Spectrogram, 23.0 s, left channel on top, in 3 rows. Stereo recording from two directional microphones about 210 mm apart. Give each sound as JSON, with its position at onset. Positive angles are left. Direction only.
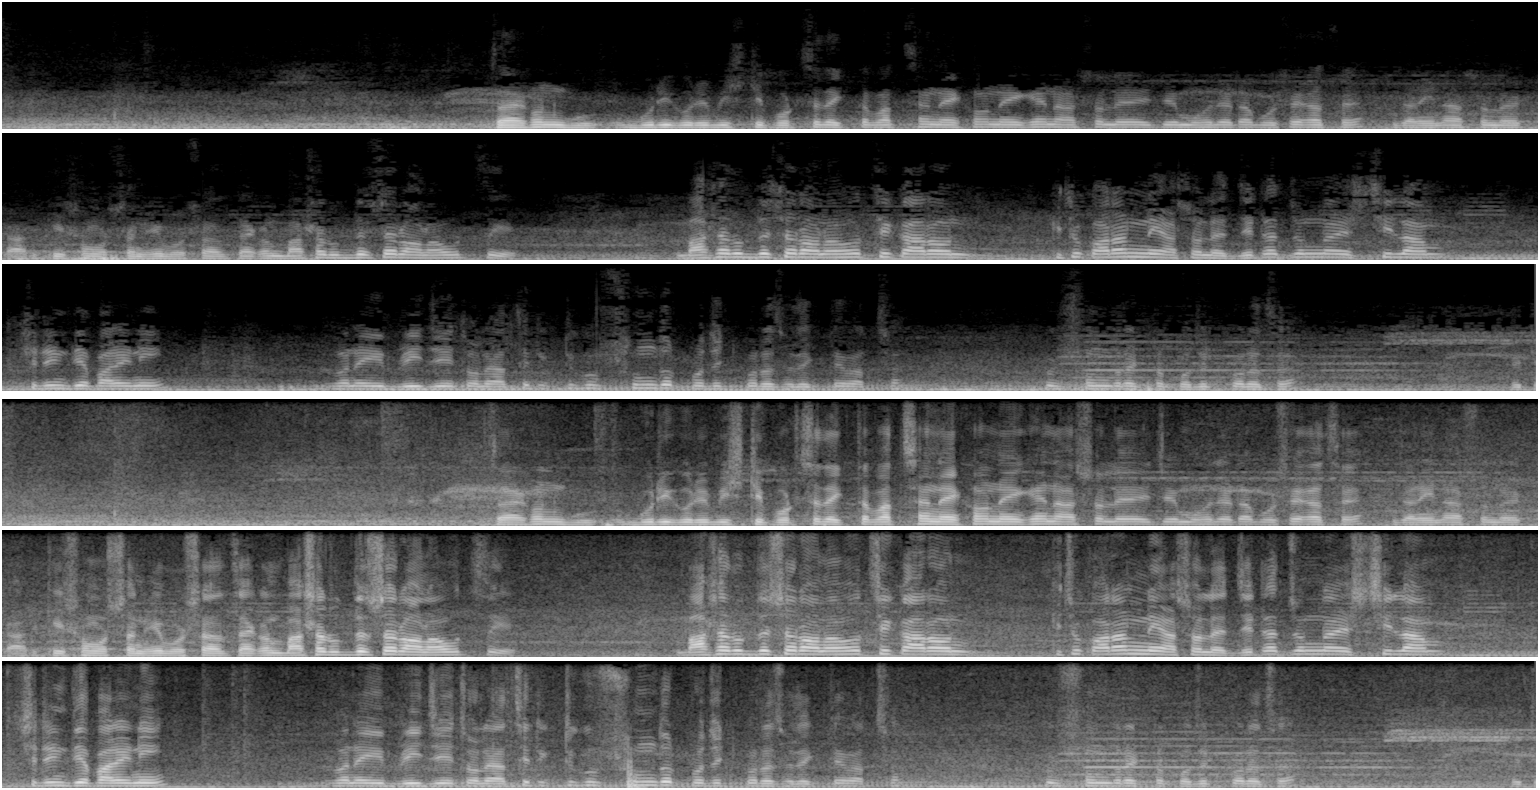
{"t": 2.4, "sound": "speech", "side_deg": -15}
{"t": 3.2, "sound": "speech", "side_deg": -30}
{"t": 8.1, "sound": "speech", "side_deg": -40}
{"t": 11.1, "sound": "speech", "side_deg": -20}
{"t": 17.7, "sound": "speech", "side_deg": -40}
